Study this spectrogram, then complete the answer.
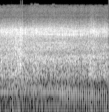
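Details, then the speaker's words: Motorcycle engine idling before adding oil additive, owner feels current oil not slippery enough: steady fairly loud idle with coarse gravelly edge, no clear knock; rough running engine, cause unconfirmed. "jadi dalam kondisi seperti ini suara mesin sudah hampir sama berisiknya dengan motor depan ya"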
